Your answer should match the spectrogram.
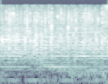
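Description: Scattered applause from a small gallery greets a championship-winning putt at a Kent golf course, a brief, moderately loud patter of clapping hands.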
